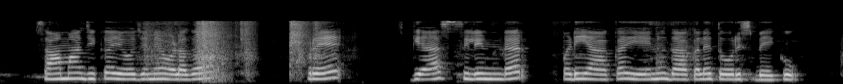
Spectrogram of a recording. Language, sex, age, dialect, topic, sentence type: Kannada, female, 18-24, Central, banking, question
